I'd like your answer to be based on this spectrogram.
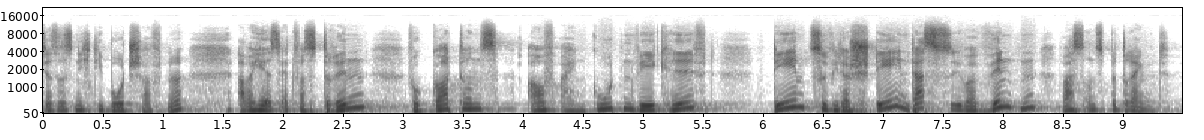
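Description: Male preacher, conversational sermon, husky and mellow, long hall echo. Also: a little high. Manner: conversational, asks the audience questions, frequent "ne?" and "ja?"; drops to a near whisper for emphasis.

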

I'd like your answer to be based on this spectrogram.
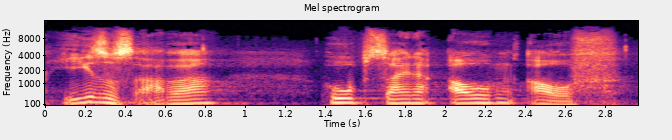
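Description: A male preacher reads scripture and explains it, slipping into relaxed, everyday asides between the verses. His voice is dark and husky. It rings out with the long reverb of a large hall. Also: mid-range voice, takes it slowly. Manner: reads the text, then adds casual plain-spoken asides to the congregation. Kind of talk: sermon, reading scripture aloud and explaining it.

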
